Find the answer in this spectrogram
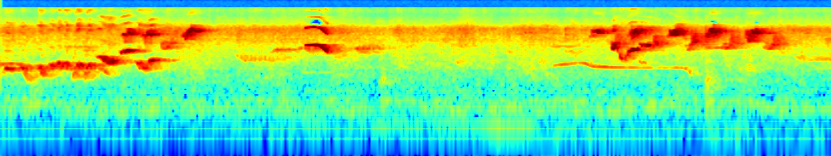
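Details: Oriental magpie-robins being paired for mating: rich phrases of quick whistled and chirped notes, a sharp high note, a pause, a long level whistle, then more varied twittering.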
